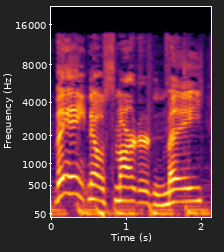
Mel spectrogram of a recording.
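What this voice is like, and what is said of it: Put-on Southern US accent. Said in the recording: “that was a southern accent. That was probably wrong”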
